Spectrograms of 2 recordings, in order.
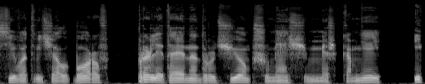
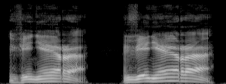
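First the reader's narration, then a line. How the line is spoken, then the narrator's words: Triumphant shout. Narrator (Russian): победно прокричала Наташа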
